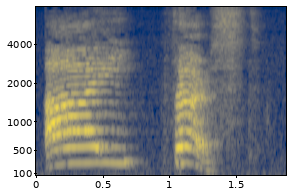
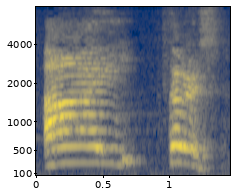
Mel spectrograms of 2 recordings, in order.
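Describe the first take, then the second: First: Louder, higher I thirst, stretched on I; crying out. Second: Louder, higher I thirst in a changed, strained voice; parched cry. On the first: Preacher voicing Jesus crying from the cross, louder plea. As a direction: call out the thirst. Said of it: "sumigaw po si Jesus". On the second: Preacher voicing Jesus again, a more parched, strained cry. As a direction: let the thirst crack through. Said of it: "Sabi niya". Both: Retold or imitated.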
